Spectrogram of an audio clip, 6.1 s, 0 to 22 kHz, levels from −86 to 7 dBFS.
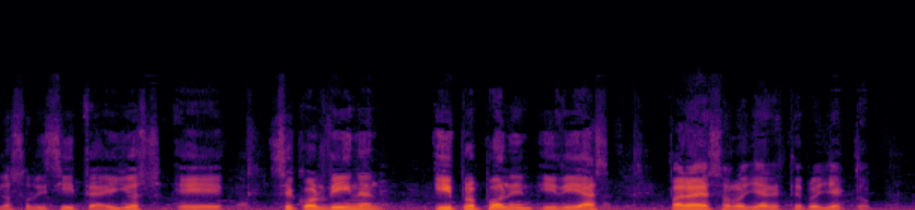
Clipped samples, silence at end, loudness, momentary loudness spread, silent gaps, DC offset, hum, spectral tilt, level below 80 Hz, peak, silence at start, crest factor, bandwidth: under 0.1%; 0.3 s; -30 LUFS; 14 LU; none; under 0.1%; none; -6 dB/octave; -64 dBFS; -10 dBFS; 0 s; 20 dB; 13.5 kHz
